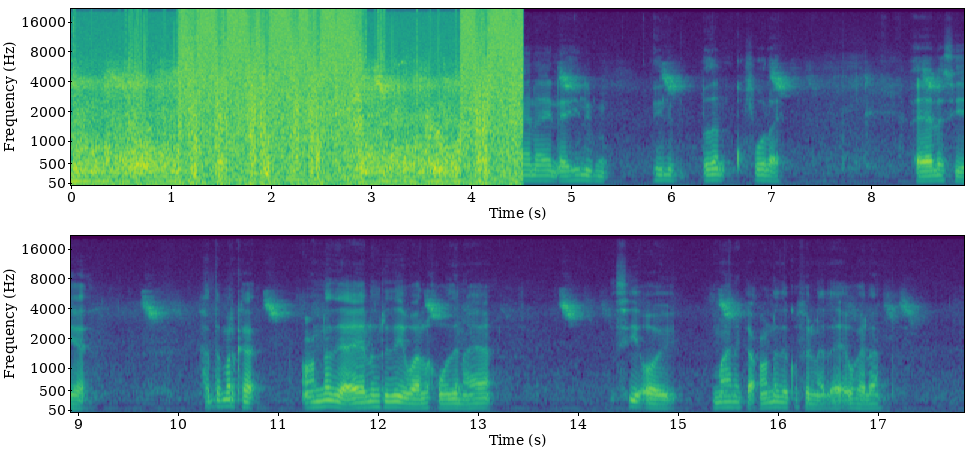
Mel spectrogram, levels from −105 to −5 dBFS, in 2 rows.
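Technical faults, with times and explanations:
0.00–4.51 s, samples built from the wrong bytes: for these first 4.51 s the sample bytes are assembled misaligned or swapped, so rapidly changing low-order bits dominate each value. The result is loud, harsh broadband noise, close to white on the louder sounds, unlike added hiss, which keeps a steady floor beneath audible speech.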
